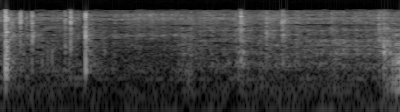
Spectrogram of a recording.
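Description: Plastic halves of a light-up toy ball being twisted shut, giving a few small clicks as the shell locks together.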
